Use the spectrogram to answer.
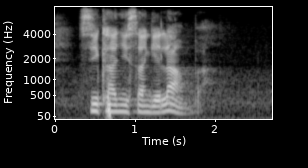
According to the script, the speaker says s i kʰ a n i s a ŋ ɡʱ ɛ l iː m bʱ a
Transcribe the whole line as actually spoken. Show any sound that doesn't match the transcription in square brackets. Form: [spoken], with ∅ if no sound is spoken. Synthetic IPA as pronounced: s i kʰ a [ɲ] i s a ŋ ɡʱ ɛ l [aː] m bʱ a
